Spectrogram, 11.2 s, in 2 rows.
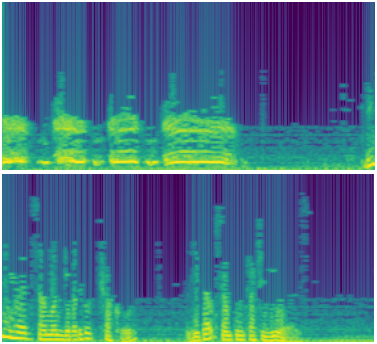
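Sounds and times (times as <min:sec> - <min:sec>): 
donkey braying: 0:00.0 - 0:03.7
speech: 0:05.8 - 0:07.8, 0:08.4 - 0:10.2.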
